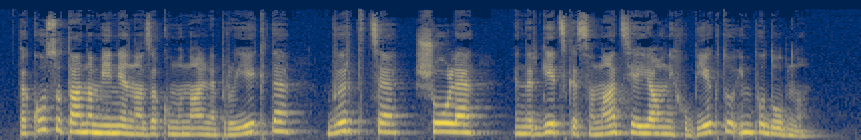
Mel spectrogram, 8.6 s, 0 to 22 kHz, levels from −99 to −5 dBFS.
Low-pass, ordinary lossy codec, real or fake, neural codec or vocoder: 19.8 kHz; MP3, 64 kbps; real; none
